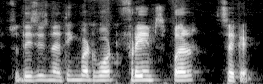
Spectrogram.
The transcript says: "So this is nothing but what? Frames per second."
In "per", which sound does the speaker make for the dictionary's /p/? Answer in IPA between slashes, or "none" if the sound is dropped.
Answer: /p/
